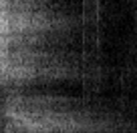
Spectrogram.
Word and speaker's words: Samhain: But I think it's pronounced Samhain.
